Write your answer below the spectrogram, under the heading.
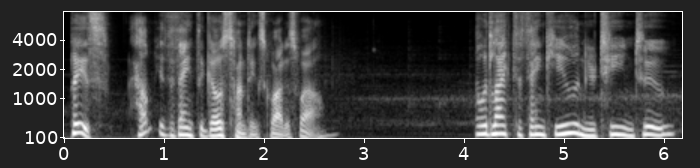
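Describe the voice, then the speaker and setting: A man's voice: fairly high pitch, very animated, moderate pace, no echo, voice pushed up. A man voicing a gracious, formal and wistful woman in a dramatic reading of game dialogue. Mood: grateful. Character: gracious, wistful adult woman, a dignified mother.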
